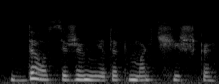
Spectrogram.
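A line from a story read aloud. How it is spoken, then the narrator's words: Muttered. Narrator (Russian): пробормотал работорговец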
